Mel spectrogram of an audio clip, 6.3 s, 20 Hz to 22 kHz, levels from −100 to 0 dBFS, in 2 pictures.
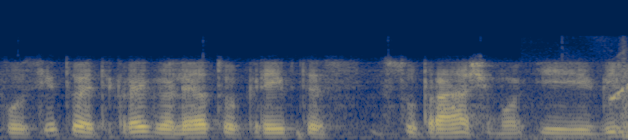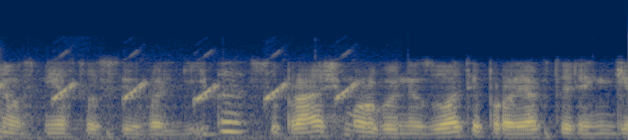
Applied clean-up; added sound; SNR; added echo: none; Alarm / Car; 8 dB; reverberation time 0.2 s.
